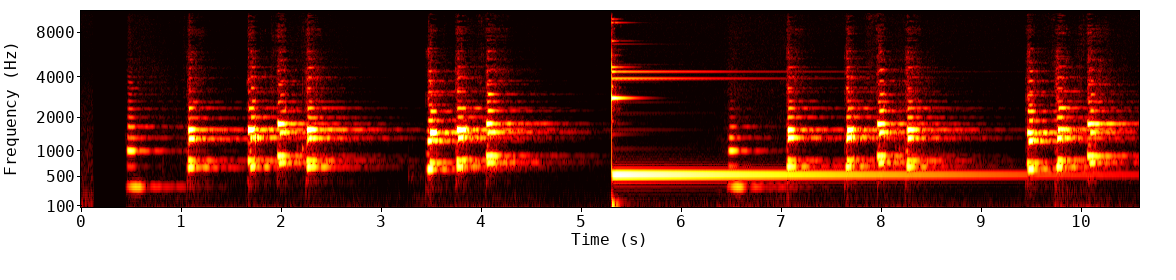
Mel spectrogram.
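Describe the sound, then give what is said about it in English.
A doorbell chime in a home plays several short melodic phrases of bright, ringing notes that decay quickly, with a long sustained tone midway through. It is clear, with no talking. “stirred from his afternoon nap by a small chime that echoed throughout his home, the doorbell.”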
